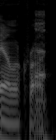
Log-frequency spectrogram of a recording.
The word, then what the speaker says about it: Omicron: We're Omicron. How do you pronounce that? – I say Omicron.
